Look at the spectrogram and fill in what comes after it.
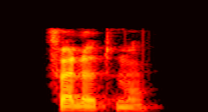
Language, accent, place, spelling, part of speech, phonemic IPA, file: French, France, Lyon, falotement, adverb, /fa.lɔt.mɑ̃/, LL-Q150 (fra)-falotement.wav
- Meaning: drolly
